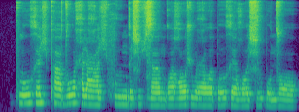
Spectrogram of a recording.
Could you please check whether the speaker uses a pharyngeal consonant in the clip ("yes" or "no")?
yes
